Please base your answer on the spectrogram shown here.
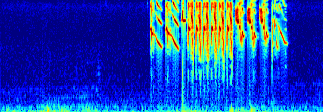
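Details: Grey-crowned goldfinch, 'sava' song used as a lure: a single burst of high, sliding chips runs into a fast, glittering twitter for under two seconds, preceded by near silence.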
